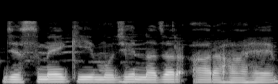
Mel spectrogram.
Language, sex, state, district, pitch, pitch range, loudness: Hindi, male, Madhya Pradesh, Bhopal, 110 Hz, 110-115 Hz, -15 LUFS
